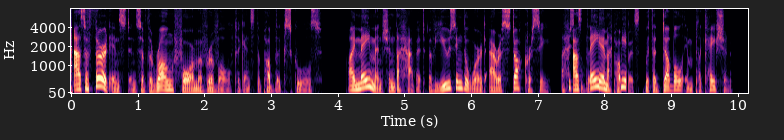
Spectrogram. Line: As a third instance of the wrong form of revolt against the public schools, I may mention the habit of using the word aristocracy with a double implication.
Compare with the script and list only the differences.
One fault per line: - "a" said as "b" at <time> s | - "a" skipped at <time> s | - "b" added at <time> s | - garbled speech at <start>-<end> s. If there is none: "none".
- garbled speech at 7.3-8.5 s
